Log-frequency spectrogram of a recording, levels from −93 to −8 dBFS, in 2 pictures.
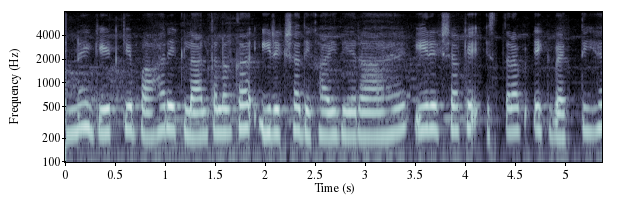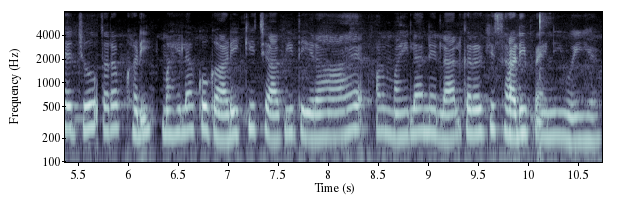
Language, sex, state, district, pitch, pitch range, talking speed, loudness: Hindi, female, Bihar, Kishanganj, 235 Hz, 215-255 Hz, 235 wpm, -28 LUFS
